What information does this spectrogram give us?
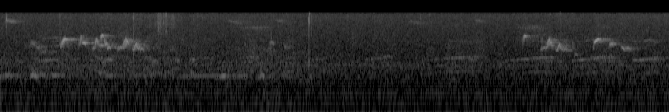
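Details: Red-whiskered bulbul with a dark bib at a trap, fighting and displaying; short bright chirpy warbled phrases come in quick bursts near the start and again near the end, with faint lower whistled notes over a quiet outdoor background.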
